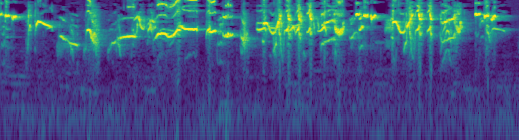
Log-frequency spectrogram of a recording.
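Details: Oriental magpie-robin (kacer), a kept bird singing outside a cage in Pemalang, Central Java, Indonesia: loud, rapid, varied song of whistled slurs and sharp chattering notes, delivered continuously with barely a pause.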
